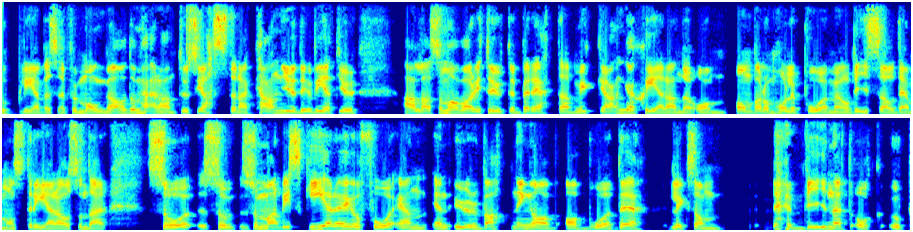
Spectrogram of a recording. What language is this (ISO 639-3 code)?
swe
